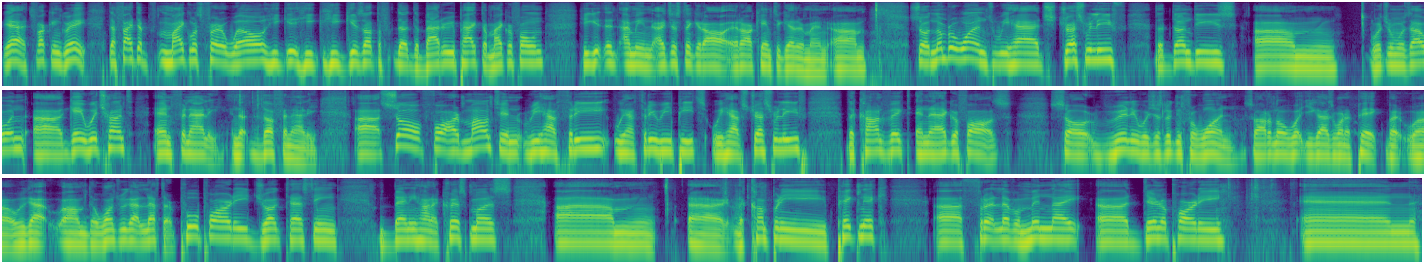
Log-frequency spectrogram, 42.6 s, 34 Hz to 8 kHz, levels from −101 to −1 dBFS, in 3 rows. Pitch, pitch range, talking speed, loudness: 135 Hz, 120-155 Hz, 185 wpm, -17 LUFS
